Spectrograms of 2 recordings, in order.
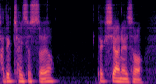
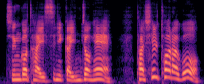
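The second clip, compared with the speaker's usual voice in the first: high, raised voice building to a yell; angry demand; 7 semitones higher, 4 dB louder than usual. A narrator's reading. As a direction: press hard for a confession. Wife angrily demands husband's public confession.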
